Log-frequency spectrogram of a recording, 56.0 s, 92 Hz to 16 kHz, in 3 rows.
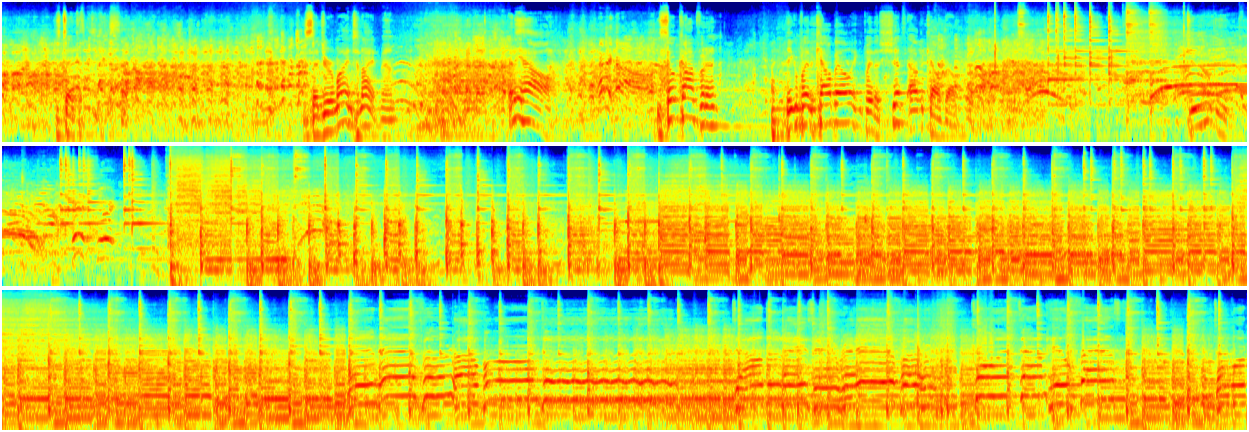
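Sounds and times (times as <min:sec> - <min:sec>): drum kit steady beat: 0:15.0 - 0:17.8, 0:19.6 - 0:56.0
electric guitar: 0:21.2 - 0:56.0.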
